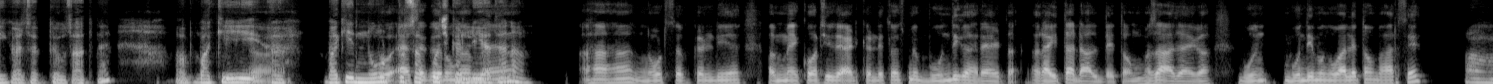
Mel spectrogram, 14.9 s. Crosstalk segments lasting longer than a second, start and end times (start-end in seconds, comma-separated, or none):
3.8-5.2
